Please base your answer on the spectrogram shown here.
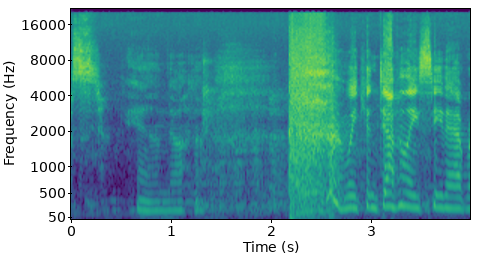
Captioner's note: laughter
